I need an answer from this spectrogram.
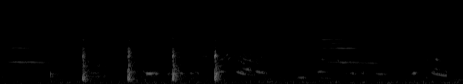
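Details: Cat that is scared and hesitant to come closer, among taro and banana plants, giving a few soft, thin meows between four loud thumps, with a man speaking nearby.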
